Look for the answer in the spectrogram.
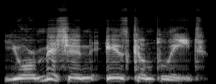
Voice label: tutorial bomber turrets, english; War Thunder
